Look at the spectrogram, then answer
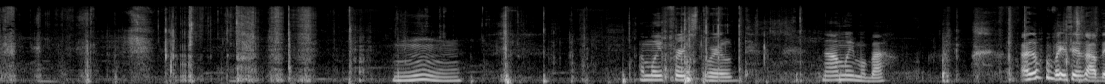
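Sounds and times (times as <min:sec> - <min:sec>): plastic wrap and tape rustling: 0:00.0 - 0:08.0.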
